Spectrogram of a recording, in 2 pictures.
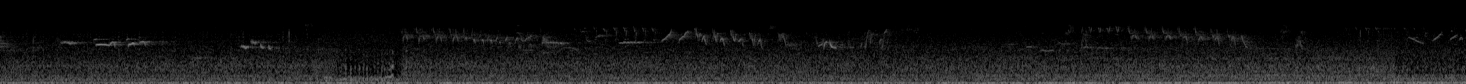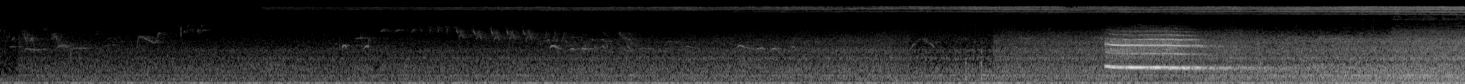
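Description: Low rumble of an approaching train hauled by a VL10U electric locomotive, growing slowly louder, with birds chirping over it at first. Near the end the locomotive sounds its horn once, a loud blast of just over a second that sags slightly in pitch, and the train noise then swells as it draws near.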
